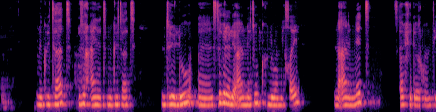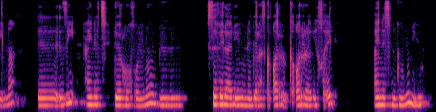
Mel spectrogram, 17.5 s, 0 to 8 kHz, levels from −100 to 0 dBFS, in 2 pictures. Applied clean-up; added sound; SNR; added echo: none; none; none; none.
